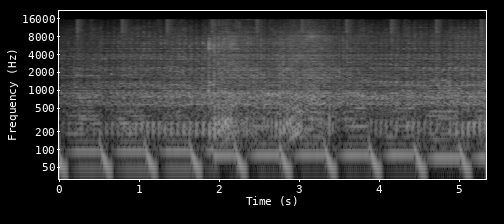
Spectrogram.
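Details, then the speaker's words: 2022 CSC TT250 carbureted single-cylinder enduro: a slow, lumpy idle firms up and speeds up as the carburetor idle speed screw is turned a quarter turn or less, to be done at running temperature; the low idle is raised. "I like to turn it maybe a quarter or even less than a quarter of a turn at a time and you can hear that idle pickup speed"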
